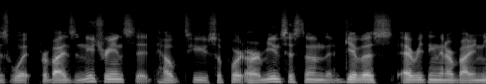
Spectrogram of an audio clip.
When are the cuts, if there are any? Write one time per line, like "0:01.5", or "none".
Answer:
0:03.4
